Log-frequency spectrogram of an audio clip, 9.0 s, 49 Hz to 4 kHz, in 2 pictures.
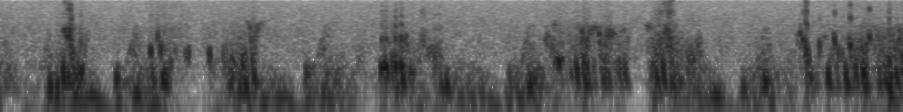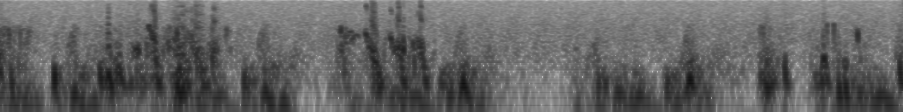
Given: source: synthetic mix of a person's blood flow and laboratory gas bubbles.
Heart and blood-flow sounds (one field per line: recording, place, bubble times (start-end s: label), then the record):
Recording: Doppler ultrasound of blood flow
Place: precordium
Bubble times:
0.00-0.11 s: bubbles
0.28-0.46 s: bubbles
0.72-0.98 s: bubbles
1.02-1.34 s: bubbles
1.87-2.22 s: bubbles
2.72-3.17 s: bubbles
3.22-3.53 s: bubbles
3.96-4.69 s: bubbles
4.99-5.69 s: bubbles
6.18-6.70 s: bubbles
8.30-8.49 s: bubbles
8.56-8.84 s: bubbles
8.98-9.04 s: bubbles
From the record:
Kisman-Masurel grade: 233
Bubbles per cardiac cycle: several, 3 to 8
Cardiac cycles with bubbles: 50 to 99%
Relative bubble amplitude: loud (0.450 to 0.775)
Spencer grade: 3 (all of the cardiac periods contain showers or single bubble signals, but not dominating or overriding the cardiac motion signals)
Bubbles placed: only in the low amplitude regions of the cardiac cycle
